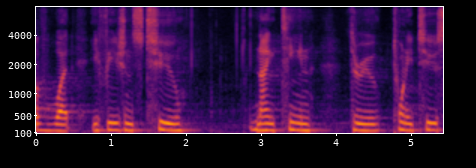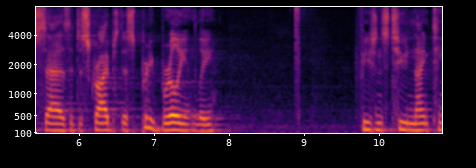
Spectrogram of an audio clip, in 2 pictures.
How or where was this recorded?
large echoing room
